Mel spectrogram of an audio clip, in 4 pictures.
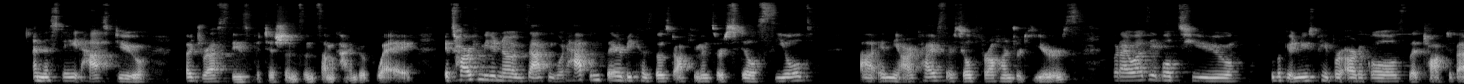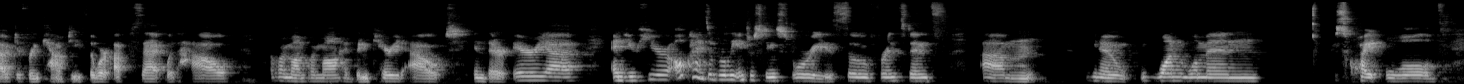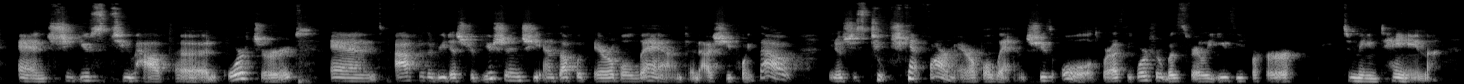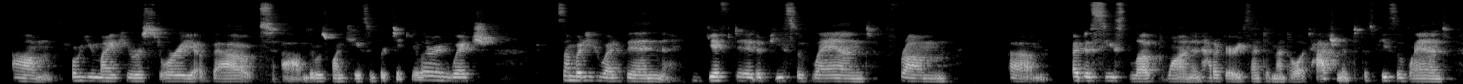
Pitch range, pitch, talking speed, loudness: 145-180 Hz, 160 Hz, 175 wpm, -22 LUFS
